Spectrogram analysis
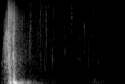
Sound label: knife hit; arccw go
